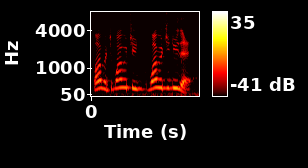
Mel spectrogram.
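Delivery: high, whiny exasperated complaint. Real, not acted. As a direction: whine at chat in disbelief. Exasperated at chat spoilers.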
